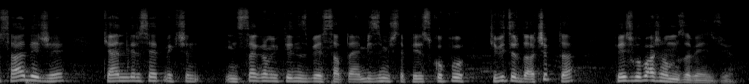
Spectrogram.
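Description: The man's voice is fairly high in pitch. He talks at a very fast pace. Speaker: tech show co-host. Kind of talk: casual chat. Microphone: new microphone.

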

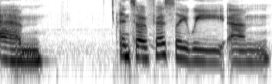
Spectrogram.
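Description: This woman speaks with a New Zealand accent on a very clean recording with a silent background. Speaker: ecology PhD student. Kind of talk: interview. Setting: radio studio. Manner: hesitant, many fillers.

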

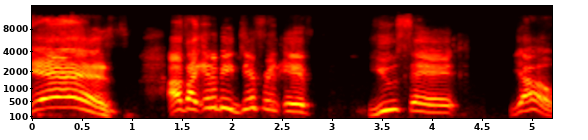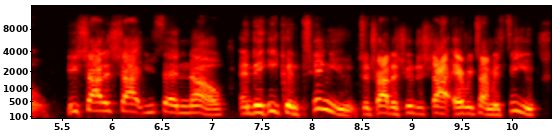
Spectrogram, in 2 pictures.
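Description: Bright and sharp in tone, the raised, projected voice swings very widely in pitch. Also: man, high pitch for a man, moderate pace. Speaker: podcast host. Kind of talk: casual chat.

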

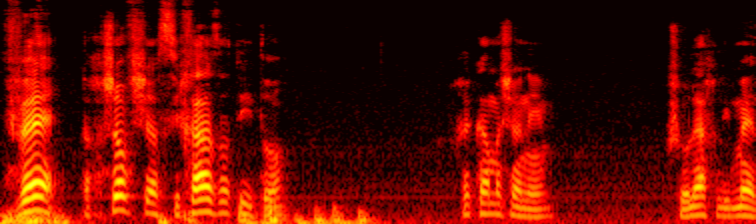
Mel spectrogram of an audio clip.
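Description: Delivered at a moderate pace with lively intonation, the speech has big swings in loudness and long, frequent pauses. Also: man, fairly high pitch for a man. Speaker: MMA fighter and event promoter. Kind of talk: casual chat.

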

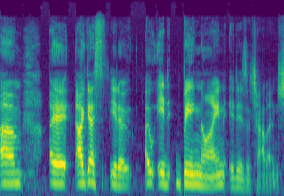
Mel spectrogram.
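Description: A woman's voice with ordinary pitch variation. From Britain. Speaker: startup founder. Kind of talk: interview. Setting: on a houseboat.

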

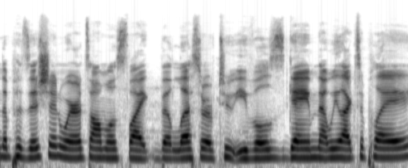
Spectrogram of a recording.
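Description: A woman speaks in a plain, everyday voice at a fairly low pitch. The recording is very clean, with a silent background. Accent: American. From Dallas, Texas. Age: 20s. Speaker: podcaster. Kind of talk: casual chat.

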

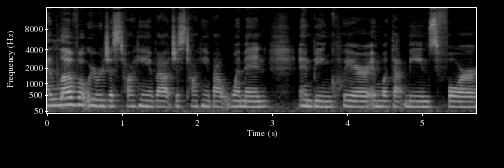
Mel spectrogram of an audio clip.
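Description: A woman with a normal speaking voice, fairly low pitch, fairly even intonation and a moderate pace. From Denver, US. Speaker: podcast host. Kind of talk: casual interview chat.

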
